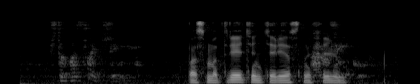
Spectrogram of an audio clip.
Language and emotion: Russian, neutral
